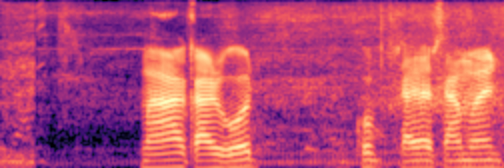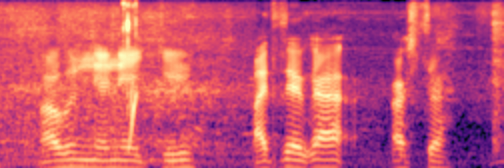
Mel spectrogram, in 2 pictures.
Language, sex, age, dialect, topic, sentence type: Marathi, male, 25-30, Southern Konkan, banking, statement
